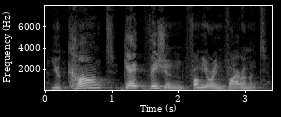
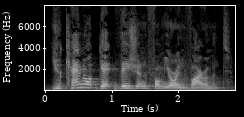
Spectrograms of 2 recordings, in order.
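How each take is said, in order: First: It is said a little more slowly. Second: It is said at a normal pace.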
